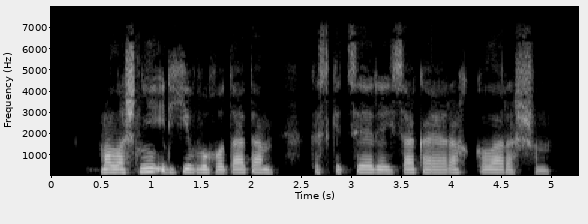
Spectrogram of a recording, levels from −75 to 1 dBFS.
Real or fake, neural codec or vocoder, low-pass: real; none; 7.2 kHz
